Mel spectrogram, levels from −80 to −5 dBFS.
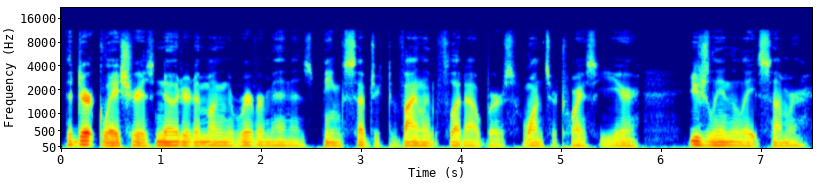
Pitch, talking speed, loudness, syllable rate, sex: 90 Hz, 205 wpm, -24 LUFS, 5.4 syllables/s, male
